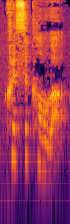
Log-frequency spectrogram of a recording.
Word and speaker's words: chrysocolla: Hold on, I want to see how it's pronounced. Chrysocolla.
